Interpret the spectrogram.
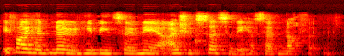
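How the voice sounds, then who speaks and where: A woman's voice: a little high, a little fast, fairly bright tone, reverberant, lightly acted. A woman voicing a self-satisfied, foppish male captain with a pompous, affected manner in an audiobook. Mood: smug, affected. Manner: pompous, affected, peppered with French words. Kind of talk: dramatised audiobook character voice.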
